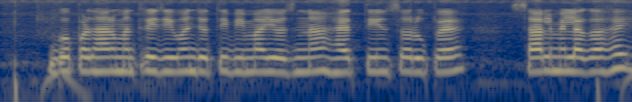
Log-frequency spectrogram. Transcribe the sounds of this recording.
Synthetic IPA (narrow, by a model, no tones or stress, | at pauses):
ɡopɾəd̪ʱaːnmə̃nt̪ɾid͡ʒiːʋənd͡ʒoːt̪ibimajoːd͡ʒnaɦɛt̪iːnsɔɾʊpe | saːlmẽlɐɡaɦɛ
